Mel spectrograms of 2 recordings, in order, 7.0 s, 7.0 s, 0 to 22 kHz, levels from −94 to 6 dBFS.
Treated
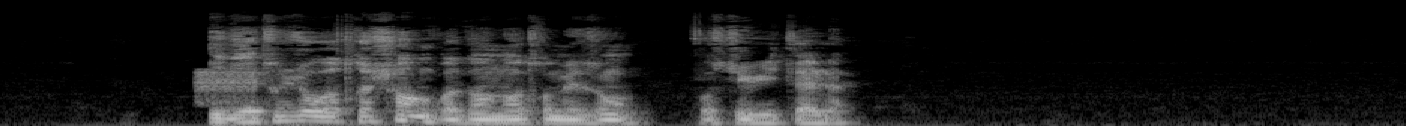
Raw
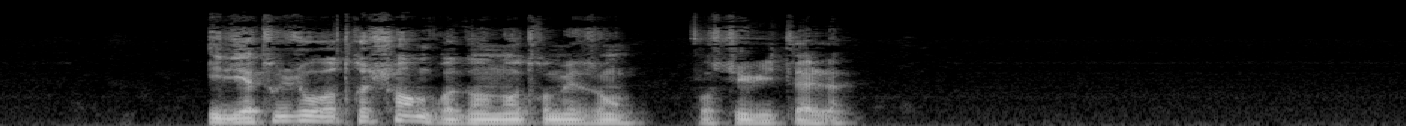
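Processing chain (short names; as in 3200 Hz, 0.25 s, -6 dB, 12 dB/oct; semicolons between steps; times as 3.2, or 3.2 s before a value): chorus voices 2, 0.76 Hz, delay 21 ms, depth 2.1 ms; spectral repair 1–1.24, 520–2700 Hz after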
